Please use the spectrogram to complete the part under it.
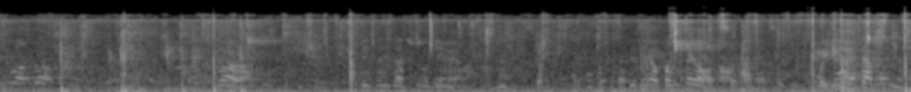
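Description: A basketball bounces on an outdoor court with sharp thuds.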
